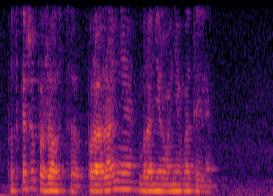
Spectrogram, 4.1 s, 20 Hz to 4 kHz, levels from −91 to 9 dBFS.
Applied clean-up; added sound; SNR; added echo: none; none; none; none.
